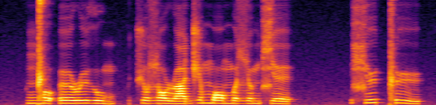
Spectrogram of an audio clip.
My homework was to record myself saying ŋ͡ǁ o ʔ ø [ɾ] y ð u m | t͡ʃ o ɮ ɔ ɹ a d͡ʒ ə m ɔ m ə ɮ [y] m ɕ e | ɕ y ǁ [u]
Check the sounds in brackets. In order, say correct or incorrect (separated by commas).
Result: incorrect, incorrect, incorrect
